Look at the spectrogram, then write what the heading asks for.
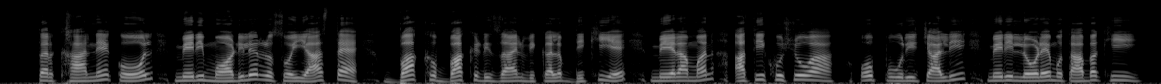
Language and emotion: Dogri, happy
